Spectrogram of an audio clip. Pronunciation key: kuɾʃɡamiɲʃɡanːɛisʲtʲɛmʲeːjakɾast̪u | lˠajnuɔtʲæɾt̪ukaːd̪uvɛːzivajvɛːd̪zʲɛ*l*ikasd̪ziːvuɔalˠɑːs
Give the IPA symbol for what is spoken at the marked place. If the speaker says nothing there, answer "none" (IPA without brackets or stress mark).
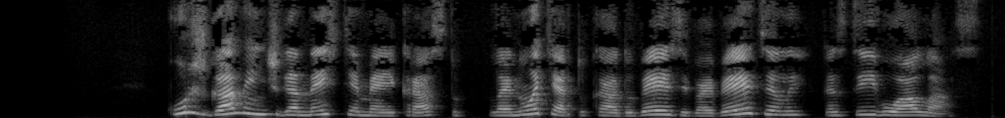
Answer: l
